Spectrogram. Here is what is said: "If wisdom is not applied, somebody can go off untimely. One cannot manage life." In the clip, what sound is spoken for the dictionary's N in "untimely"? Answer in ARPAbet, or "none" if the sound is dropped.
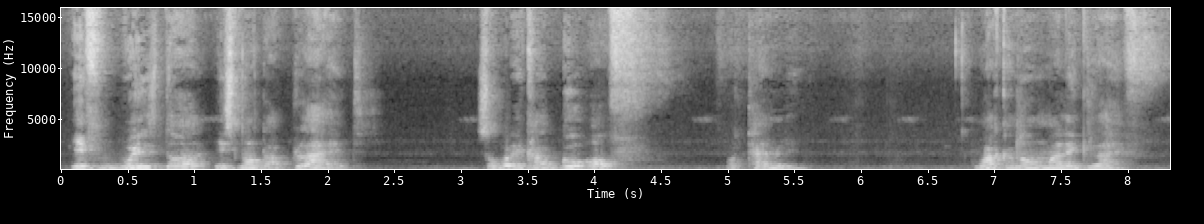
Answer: none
